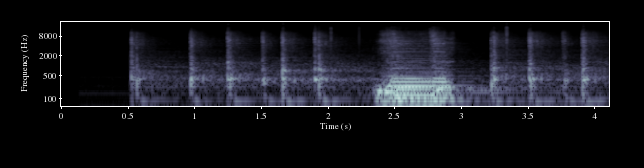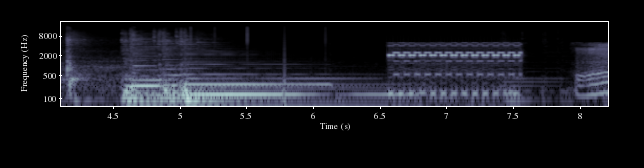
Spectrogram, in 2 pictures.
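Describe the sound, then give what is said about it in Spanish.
A telephone rings with a single loud, buzzing electronic burst lasting about a second, after a run of sharp taps and knocks with a few longer thuds between them. “Te está sonando el teléfono y no te diste cuenta.”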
